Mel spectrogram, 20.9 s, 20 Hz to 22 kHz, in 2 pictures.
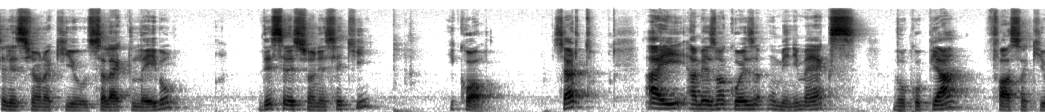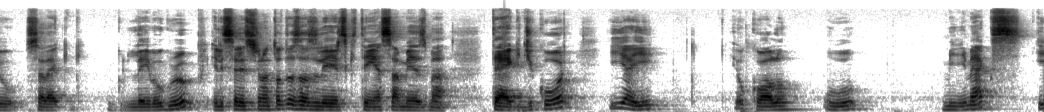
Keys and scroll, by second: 3.8 ctrl+v, 8.9 ctrl+c, 17.7 ctrl+v.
